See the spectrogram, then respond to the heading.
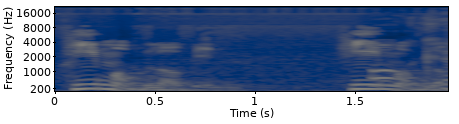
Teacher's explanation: So you say he with a long high front sound, E.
